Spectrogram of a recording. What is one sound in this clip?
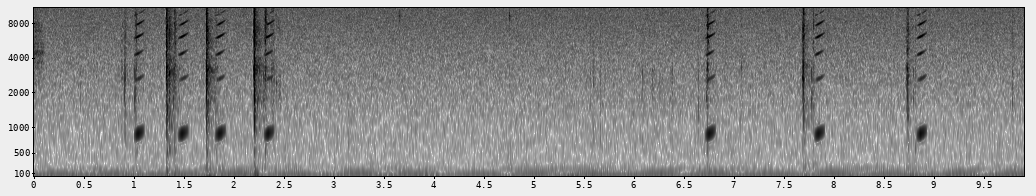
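Short electronic beeps sound as menu options are selected.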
